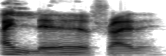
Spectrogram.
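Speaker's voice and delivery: love said low with odd twist. Speaker copies a man's funny way of saying it, copying how he says 'love'. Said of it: "copying him because it's really funny to say it that way".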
